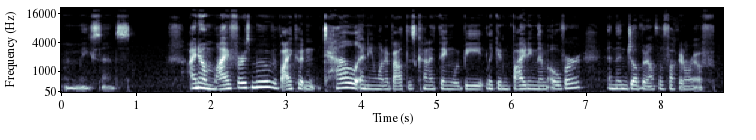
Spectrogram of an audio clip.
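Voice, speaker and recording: A woman voicing a flirty, teasing, predatory female vampire in an intimate audio roleplay, with playful banter and breathy murmurs. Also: fairly low pitch, normal speed, close to an everyday voice. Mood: musing, teasing.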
